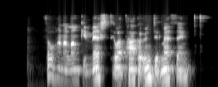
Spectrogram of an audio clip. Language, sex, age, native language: Icelandic, male, 40-49, Dutch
